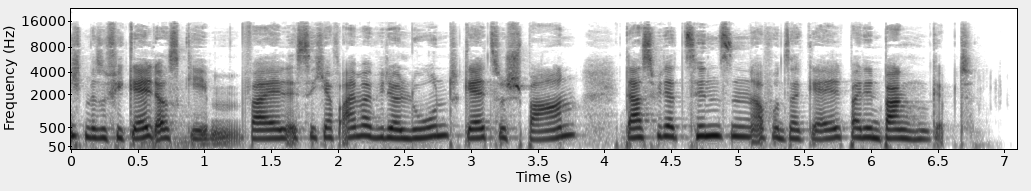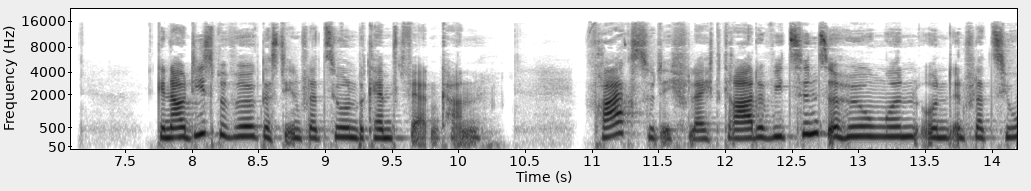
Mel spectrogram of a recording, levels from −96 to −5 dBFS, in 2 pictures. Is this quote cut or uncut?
cut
